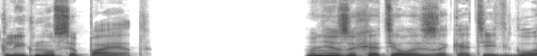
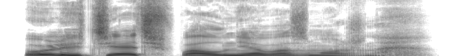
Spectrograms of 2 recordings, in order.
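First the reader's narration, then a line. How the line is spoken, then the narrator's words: Tired. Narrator (Russian): устало произнес Силен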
